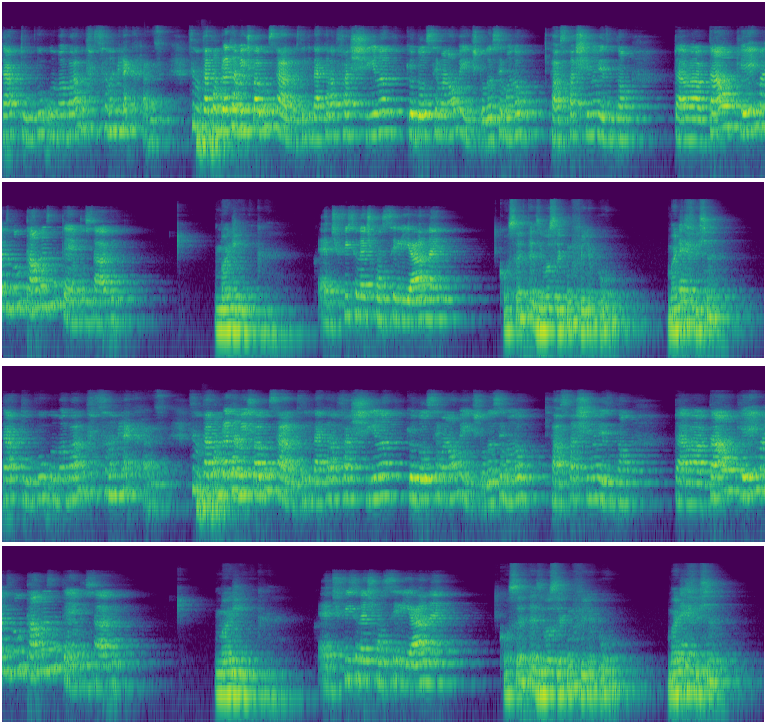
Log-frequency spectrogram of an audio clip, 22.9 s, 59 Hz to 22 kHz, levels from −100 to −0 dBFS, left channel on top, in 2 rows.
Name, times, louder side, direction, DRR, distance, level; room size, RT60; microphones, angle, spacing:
voice 1, 0.0-7.9 8.2-9.4 10.1-13.2 16.2-18.1 21.6-21.8, left 2 dB, 70° left, -2 dB, 0.7 m, -21 dB
voice 2, 14.6-15.6 18.9-20.6 21.4-22.1, left 1 dB, 40° left, -2 dB, 0.8 m, -22 dB
6.6 x 3.4 x 2.3 m, 1.0 s
head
